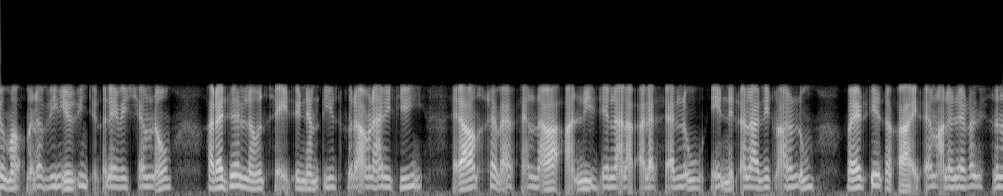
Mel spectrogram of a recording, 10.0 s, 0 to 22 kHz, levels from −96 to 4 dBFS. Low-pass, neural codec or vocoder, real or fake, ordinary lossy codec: 3.6 kHz; autoencoder, 22.05 kHz, a latent of 192 numbers a frame, VITS, trained on many speakers; fake; none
